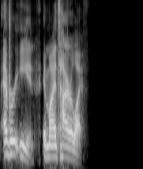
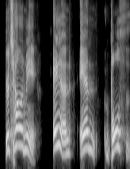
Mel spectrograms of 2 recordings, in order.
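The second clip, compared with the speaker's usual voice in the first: outraged rant; 8 semitones higher than usual. Real, not acted. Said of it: "Sorry, rant over".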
